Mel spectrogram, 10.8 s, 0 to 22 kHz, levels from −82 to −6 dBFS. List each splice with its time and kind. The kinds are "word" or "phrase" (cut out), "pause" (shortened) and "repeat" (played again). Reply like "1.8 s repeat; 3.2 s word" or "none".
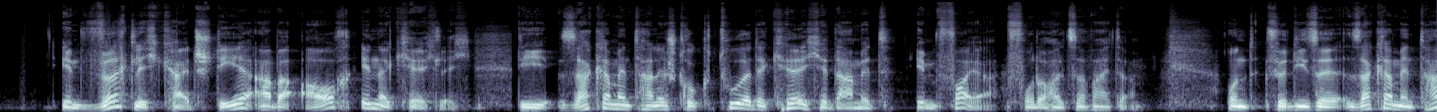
3.8 s pause; 7.6 s word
